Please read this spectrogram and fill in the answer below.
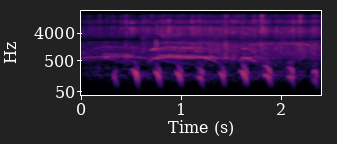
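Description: Congregation applauding, heard faintly as a fast, warbly patter of short falling sounds.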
